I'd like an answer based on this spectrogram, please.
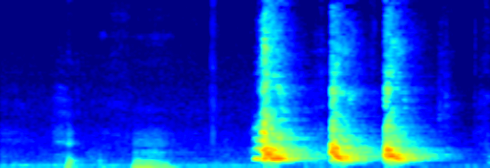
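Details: Dogs, a Sheltie, a Collie and a French Bulldog, barking at a squirrel on a rainy March day; a faint whine, then three loud sharp barks roughly half a second apart.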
